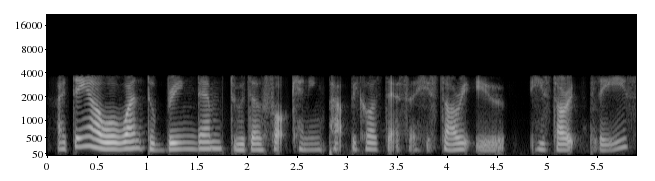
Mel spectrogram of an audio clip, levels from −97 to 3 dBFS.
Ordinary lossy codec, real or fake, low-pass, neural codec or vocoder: none; fake; 3.6 kHz; codec, 16 kHz, 1 kbps, X-Codec, WavLM features, trained on Multilingual LibriSpeech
